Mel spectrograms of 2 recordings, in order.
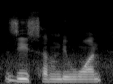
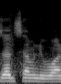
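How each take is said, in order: First: The letter is said the American way, zee. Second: The letter is said the Canadian way, zed.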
